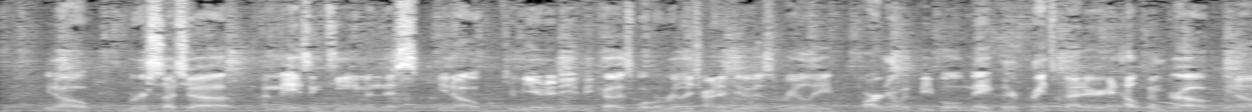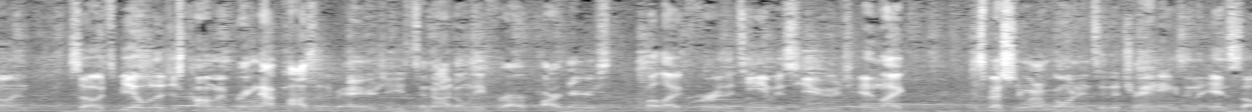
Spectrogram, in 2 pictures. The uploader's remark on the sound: Live from ISS Long Beach 2024. A live and dynamic session straight from the heart of Impression Expo Long Beach 2024.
